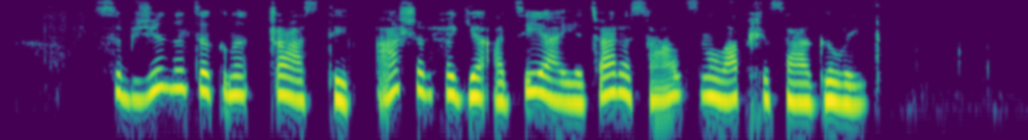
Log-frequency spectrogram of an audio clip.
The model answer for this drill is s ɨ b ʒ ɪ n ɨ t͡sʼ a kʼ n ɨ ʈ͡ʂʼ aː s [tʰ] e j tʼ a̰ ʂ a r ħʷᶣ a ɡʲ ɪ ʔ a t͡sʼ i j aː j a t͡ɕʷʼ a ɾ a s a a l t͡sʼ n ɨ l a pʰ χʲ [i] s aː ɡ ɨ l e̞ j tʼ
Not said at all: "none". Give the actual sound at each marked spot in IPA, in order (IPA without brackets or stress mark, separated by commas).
tʰ, a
